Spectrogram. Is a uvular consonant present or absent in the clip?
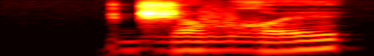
present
